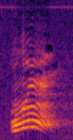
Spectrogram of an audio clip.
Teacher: suara keluar dari pertemuan antara ujung lidah dan langit-langit bagian depan, yang disertai dengan satu kali getaran halus ujung lidah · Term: huruf ro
